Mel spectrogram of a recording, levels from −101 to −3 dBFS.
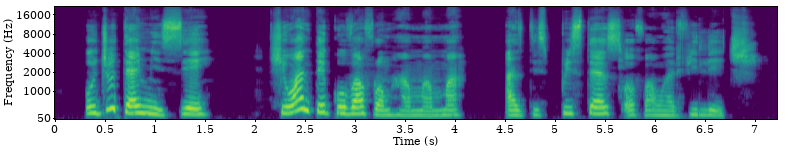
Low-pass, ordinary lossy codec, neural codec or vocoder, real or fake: none; none; vocoder, 48 kHz, 128 mel bands, Vocos; fake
